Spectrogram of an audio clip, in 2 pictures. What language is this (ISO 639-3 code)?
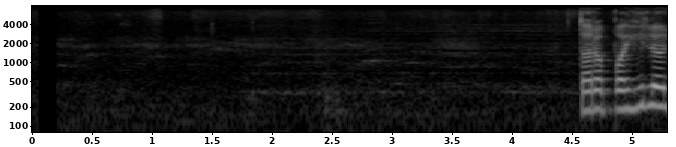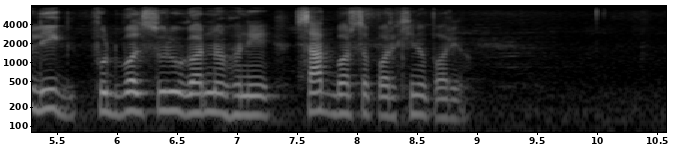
nep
